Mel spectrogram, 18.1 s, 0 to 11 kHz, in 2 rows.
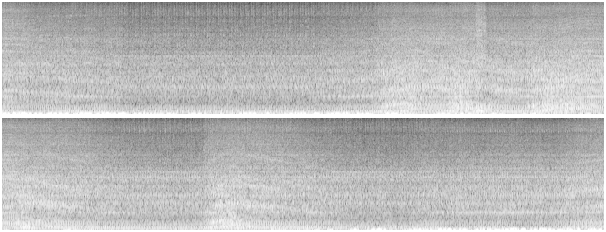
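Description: Harley-Davidson Milwaukee-Eight 107 V-twin running at idle, revved up and back down three times. The owner is trying to bring out a slight pinging rattle from the top of the engine that comes between 1,500 and 2,500 rpm, which he suspects comes from the rockers.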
